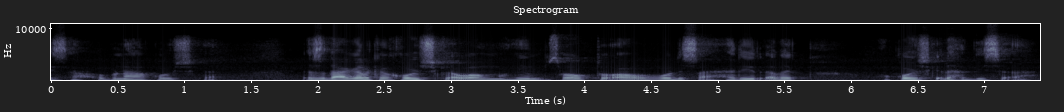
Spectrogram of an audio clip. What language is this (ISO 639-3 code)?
som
